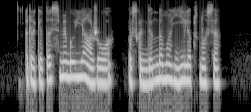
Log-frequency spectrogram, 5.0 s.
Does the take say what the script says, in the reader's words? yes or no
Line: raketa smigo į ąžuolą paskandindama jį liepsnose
yes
